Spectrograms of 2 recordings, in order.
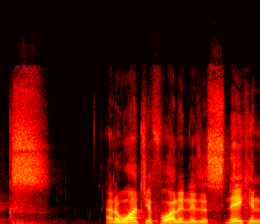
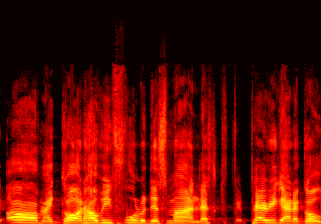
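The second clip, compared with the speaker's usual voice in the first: higher, exasperated mock lament; hammed-up voter complaint, pitched up; mock fed-up voters; 6 semitones higher, 3 dB louder than usual. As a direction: whine like voters tired of their leader. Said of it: "Then you get Perry".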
